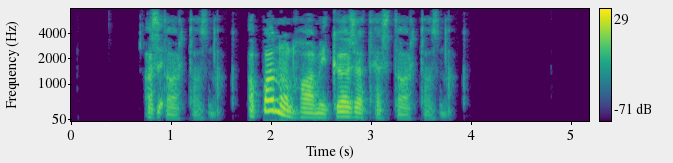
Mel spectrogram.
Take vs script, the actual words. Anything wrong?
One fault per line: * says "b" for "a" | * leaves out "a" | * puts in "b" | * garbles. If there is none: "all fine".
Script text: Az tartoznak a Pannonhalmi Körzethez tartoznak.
all fine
